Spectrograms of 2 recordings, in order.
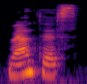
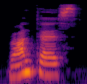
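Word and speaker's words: RANTES: I'll start with a paper titled CASR Agonist, or KSR Agonist, calcitolytic, NPS2143, hinders the release of neuroinflammatory IL-6, soluble ICAM-1, Rantus, and MCP-2 from A-beta-exposed humocortical astrocytes.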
